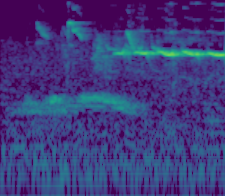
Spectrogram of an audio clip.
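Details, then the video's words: Mountain white-eye from Mount Bromo: a clear, sustained whistled note that rises, then holds steady and slightly falls over the final second. Brief high thin chirps come before it, and a soft lower warbling tone sounds underneath. "Pleci Montanus Gunung Bromo"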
